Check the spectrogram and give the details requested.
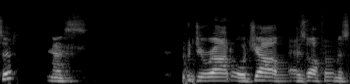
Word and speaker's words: Gujarat: Is that how you pronounce it? Yes. Gujarat or Java, as often as not, it's mishmash, unfinished, it adds up to nothing at all, and I don't care.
